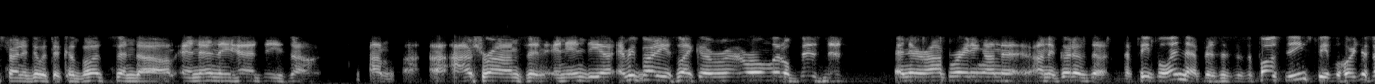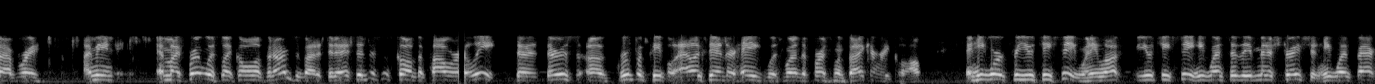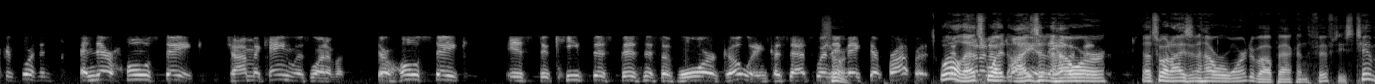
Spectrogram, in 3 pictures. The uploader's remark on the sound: The Rant Line happens first on Friday, so we play Rants and take phone calls.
